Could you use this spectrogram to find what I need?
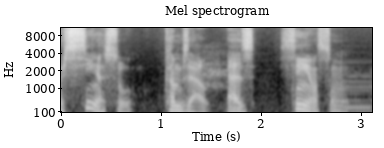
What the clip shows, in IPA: sĩəso s̃ĩə̃s̃õ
